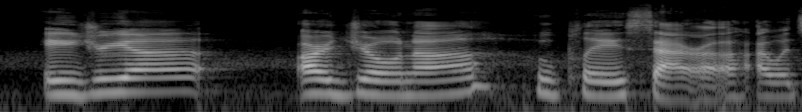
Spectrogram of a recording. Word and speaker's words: Adria Arjona: Adria Arjona who plays Sarah.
